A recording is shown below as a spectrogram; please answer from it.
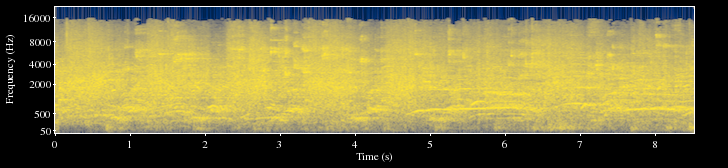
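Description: A basketball being dribbled on a hardwood gym floor, under the steady chatter and calls of many spectators' voices.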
